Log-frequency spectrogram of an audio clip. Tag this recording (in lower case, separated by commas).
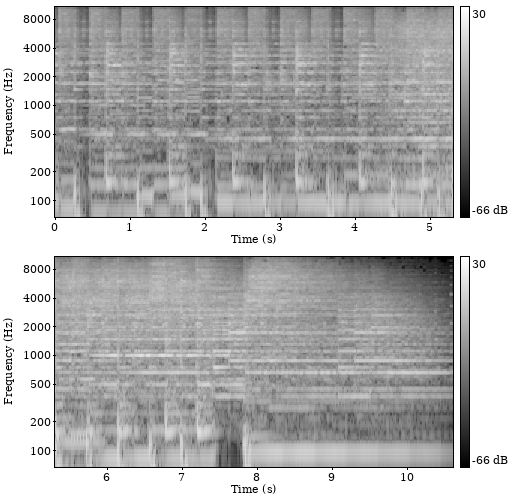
exciting music, music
